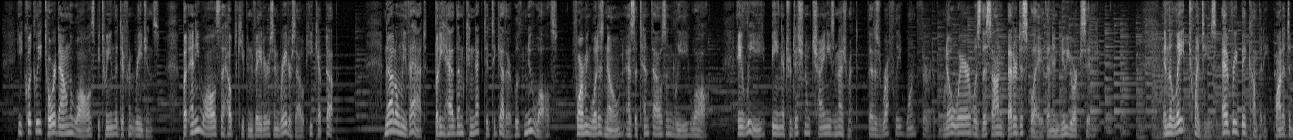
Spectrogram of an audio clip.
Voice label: narration sample; lap-pak wonders of the world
